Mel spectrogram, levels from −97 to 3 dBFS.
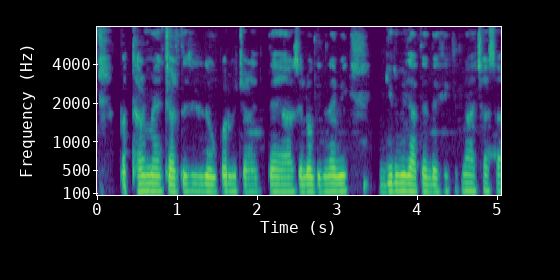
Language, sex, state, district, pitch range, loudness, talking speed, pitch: Hindi, male, Bihar, Jahanabad, 130-135 Hz, -21 LUFS, 270 wpm, 130 Hz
